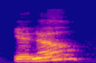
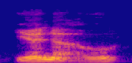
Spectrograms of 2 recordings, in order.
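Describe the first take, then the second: First: It is said high in the voice. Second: It is said low in the voice. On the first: It asks the listener for some sympathy. "different from the one I used before, which was high up" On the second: It adds words to clear up an ambiguity. "it's low down"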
